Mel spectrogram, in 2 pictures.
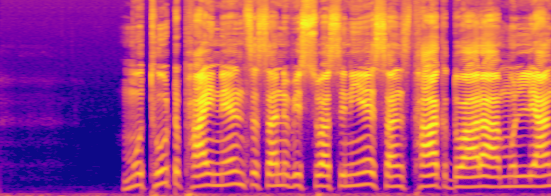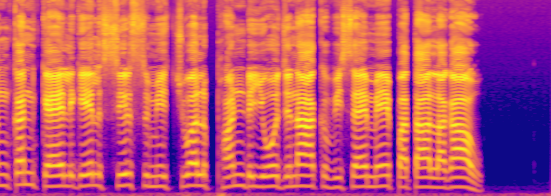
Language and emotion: Maithili, neutral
